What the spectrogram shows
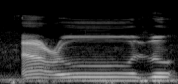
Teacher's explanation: واو مدہ کو 1 second 2 second 3 second کم سے کم 1 second ضرور کھینچیں گے۔ اعوذ، زال عموماً لوگ غلطی کرتے ہیں ادا کرنے میں، زبان کا سیرہ اوپر کے دانتوں کی جڑ سے زال جڑ والے حصے سے زبان کے سیرہ اگلے حصے کو تالو جب اوپر کے دانتوں کی جڑ سے لگائیں گے اور ادا کریں گے۔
